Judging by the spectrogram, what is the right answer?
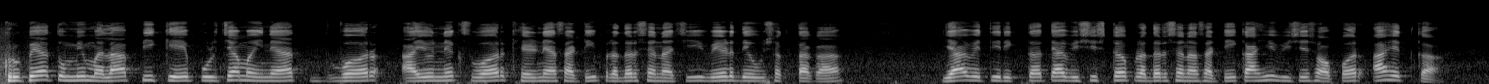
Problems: constant background noise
